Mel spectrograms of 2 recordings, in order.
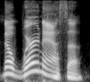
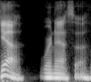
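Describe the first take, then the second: First: "we're" punched, higher and louder; stress on we're. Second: Said in the usual way. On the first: Retold or imitated. Americans insisting on the name, "we're" stressed. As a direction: hit "we're" hard, no we're nasa. Voicing the quarrel back.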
